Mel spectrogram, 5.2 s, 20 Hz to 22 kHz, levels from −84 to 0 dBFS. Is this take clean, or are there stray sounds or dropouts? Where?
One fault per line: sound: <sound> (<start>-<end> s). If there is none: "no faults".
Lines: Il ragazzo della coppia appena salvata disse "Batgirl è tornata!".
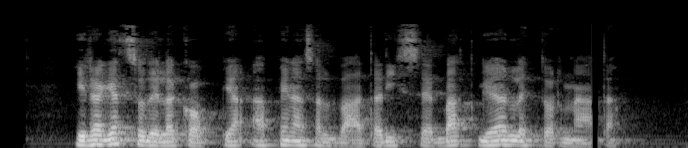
sound: dropout (4.4-4.5 s)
